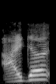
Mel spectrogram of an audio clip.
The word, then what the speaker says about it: AIGA: in into your foundation is it the IGA is that how you pronounce it the IGA Foundation family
